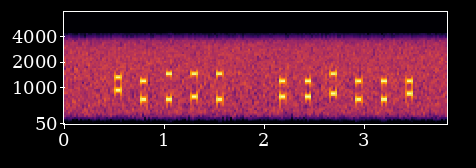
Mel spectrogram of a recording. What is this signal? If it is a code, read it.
DTMF, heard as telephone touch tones, dialled by machine, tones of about 60 ms, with phone line noise. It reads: 01363 449117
